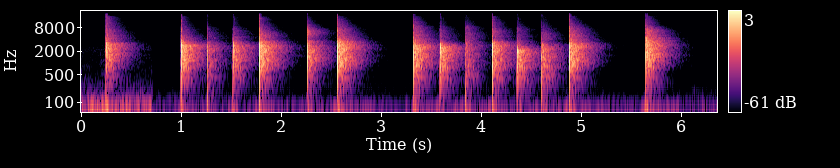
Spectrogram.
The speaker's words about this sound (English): Test 2, clapping back rhythms. I shall count the pulse and then clap a rhythm. You clap it back immediately after you hear it.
